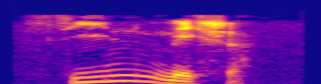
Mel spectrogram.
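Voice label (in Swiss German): "inmische", Alsatian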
